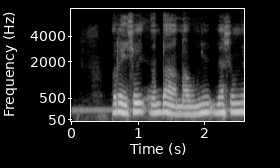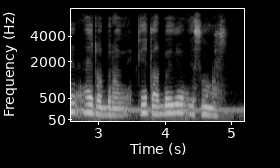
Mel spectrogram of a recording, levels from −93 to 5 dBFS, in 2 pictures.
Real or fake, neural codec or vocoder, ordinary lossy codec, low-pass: fake; codec, 44.1 kHz, 3.4 kbps, Pupu-Codec; none; 7.2 kHz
